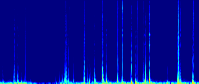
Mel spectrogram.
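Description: A steel dental hook scratches inside the ear canal of a white silicone dummy ear on a binaural microphone, an ear that is solid and soft. The result is a string of short, close, muffled scrapes and taps, mostly deep thumps with faint bright crackle, set apart by a brief quiet gap.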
